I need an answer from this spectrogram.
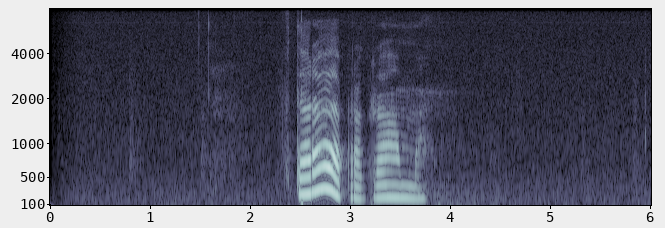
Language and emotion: Russian, sad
